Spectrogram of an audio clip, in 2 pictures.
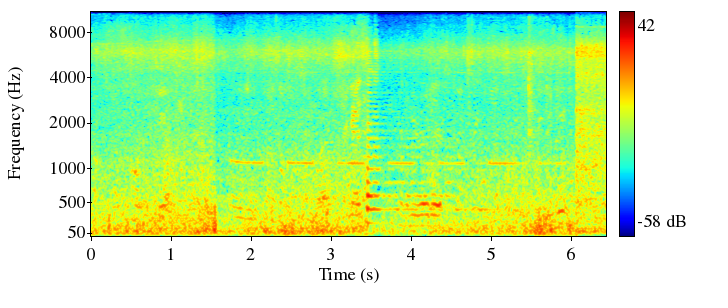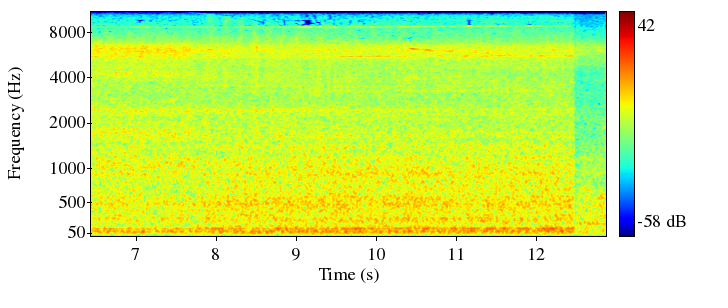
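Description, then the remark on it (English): Tow trucks idle and rumble loudly in a played video, a steady, dense engine roar mixed with gusting wind noise across the microphone, growing fuller and harsher partway through and holding steady to the end. “Well, here's the tow truck drivers.”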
